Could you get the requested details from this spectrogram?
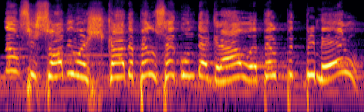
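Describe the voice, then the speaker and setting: A man with a Brazilian Portuguese accent preaching a sermon into a microphone in a church, fervent, rising to shouts and dropping to near whispers. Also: very high voice, fairly quick, soft background music. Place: church hall. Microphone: handheld microphone.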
